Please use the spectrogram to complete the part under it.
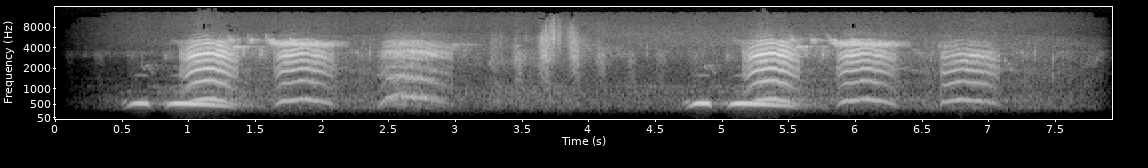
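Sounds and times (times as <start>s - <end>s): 
rustle: 0.1s - 7.9s
Eurasian collared dove cooing in Les Grangettes, Switzerland: 0.5s - 3.0s, 4.7s - 7.1s.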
